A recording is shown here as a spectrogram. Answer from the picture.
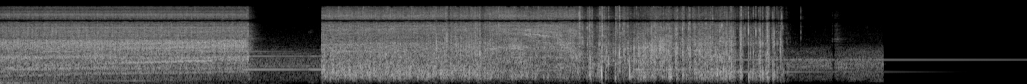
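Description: Lego 9V train rattling along plastic track: a steady noisy rattle full of rapid clicks. It cuts out briefly about two and a half seconds in and stops near eight seconds, leaving a faint thin tone.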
